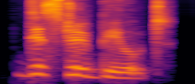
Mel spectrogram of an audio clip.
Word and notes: distribute: Indian

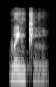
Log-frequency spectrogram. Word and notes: winkle: Indian

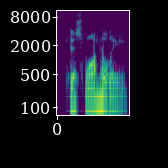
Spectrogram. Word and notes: Kiswahili: American English

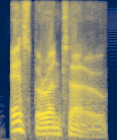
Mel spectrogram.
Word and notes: Esperanto: British English

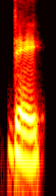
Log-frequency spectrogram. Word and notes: day: Indian

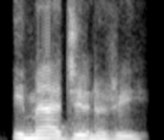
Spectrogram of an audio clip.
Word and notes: imaginary: Indian

